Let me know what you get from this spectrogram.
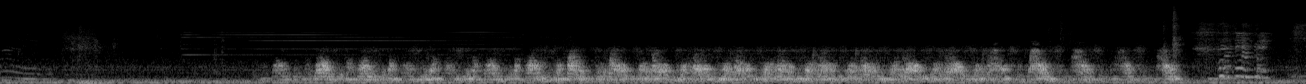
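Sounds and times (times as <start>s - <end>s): fetal heartbeat through doppler: 2.6s - 12.0s.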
